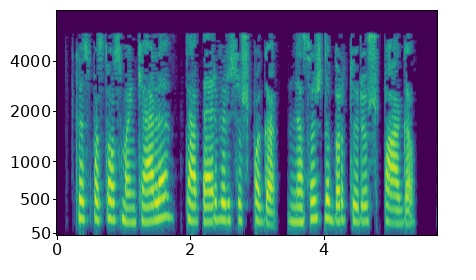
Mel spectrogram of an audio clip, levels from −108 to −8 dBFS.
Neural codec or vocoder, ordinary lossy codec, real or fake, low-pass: none; MP3, 24 kbps; real; 7.2 kHz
